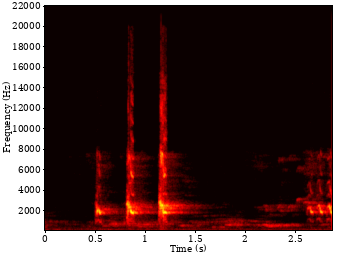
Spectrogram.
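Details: Javan sooty-headed bulbul, from a lure recording for prompting other bulbuls to sing, utters three loud, sharp chirps in quick succession, then softer notes and a brief closing flourish.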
